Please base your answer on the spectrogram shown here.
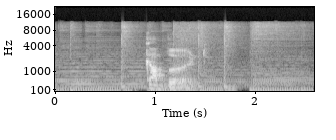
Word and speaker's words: cupboard: Here, you don't have to pronounce the letter P. And the first one is pneumonia, no P. Pseudo, psychiatrist, raspberry, cupboard.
